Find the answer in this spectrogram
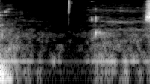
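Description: A lull in speech: near quiet with a faint steady hum, broken by one small, sharp click about a second in and a couple of fainter ticks after it.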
